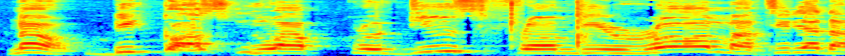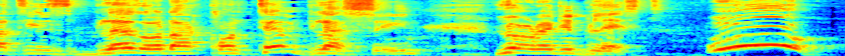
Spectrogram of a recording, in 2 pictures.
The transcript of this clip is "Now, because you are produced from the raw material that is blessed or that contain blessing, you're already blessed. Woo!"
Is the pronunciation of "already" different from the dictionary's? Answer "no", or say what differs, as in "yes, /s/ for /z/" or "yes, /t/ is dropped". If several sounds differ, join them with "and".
no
